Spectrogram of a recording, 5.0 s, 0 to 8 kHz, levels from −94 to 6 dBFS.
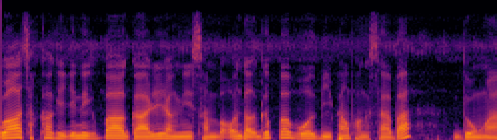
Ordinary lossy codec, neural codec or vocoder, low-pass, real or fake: none; vocoder, 22.05 kHz, 80 mel bands, Vocos; 7.2 kHz; fake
